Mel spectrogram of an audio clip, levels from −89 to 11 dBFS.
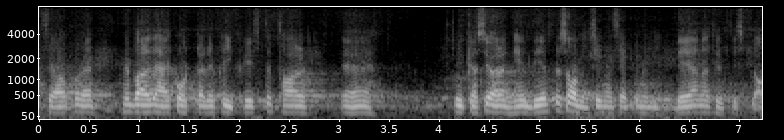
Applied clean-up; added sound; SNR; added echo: neural separator model SepFormer DNS4.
